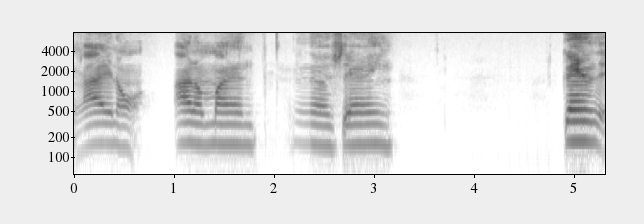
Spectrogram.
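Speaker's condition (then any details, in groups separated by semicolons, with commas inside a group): Cerebral palsy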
